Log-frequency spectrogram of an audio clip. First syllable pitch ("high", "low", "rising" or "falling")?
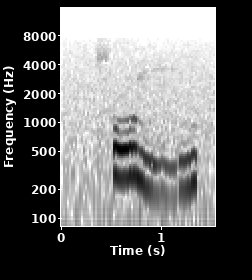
high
